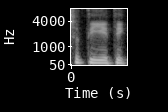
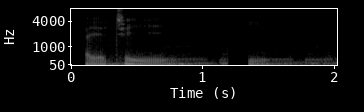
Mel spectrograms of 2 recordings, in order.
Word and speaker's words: satiety: There are two correct pronunciations. Nice. Here are more video satiety as satiety.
